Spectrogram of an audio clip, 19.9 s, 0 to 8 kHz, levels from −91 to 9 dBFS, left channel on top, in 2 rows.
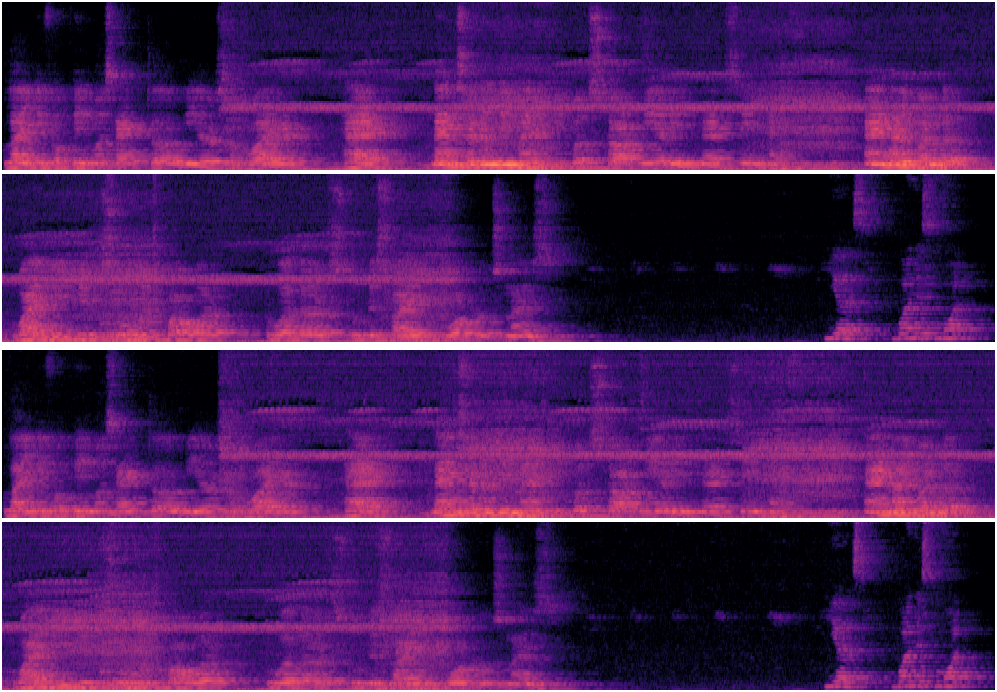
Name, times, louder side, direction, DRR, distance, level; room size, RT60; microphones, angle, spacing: voice 1, 0.0-3.1 3.4-4.0 4.3-7.9 8.6-9.7 10.0-12.2 12.6-15.4, left 2 dB, 40° left, -5 dB, 3.4 m, -30 dB
sound 1, 2.2-14.4, right 1 dB, 55° right, 3.4 m, -40 dB
voice 2, 18.2-19.5, right 1 dB, 20° right, 2 dB, 0.8 m, -41 dB
17.5 x 9.3 x 2.7 m, 1.2 s
head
